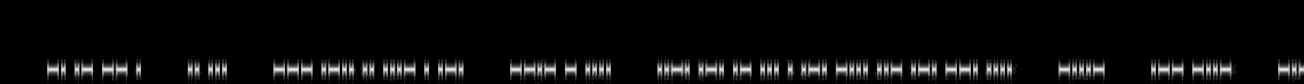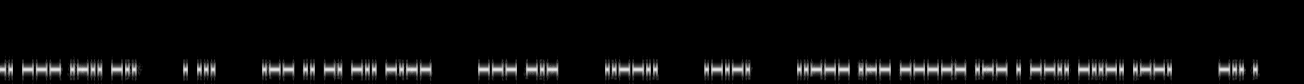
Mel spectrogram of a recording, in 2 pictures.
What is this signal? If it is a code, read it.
Morse code, heard as a keyed tone, about 36 wpm, 700 Hz. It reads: NAME IS OLIVER QTH FRASERBURGH <BT> WX COLD ES WINDY OK ? <AR> 2W0WEZ/P DE
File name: UK MASTER QSOs TRAINING/35WPM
